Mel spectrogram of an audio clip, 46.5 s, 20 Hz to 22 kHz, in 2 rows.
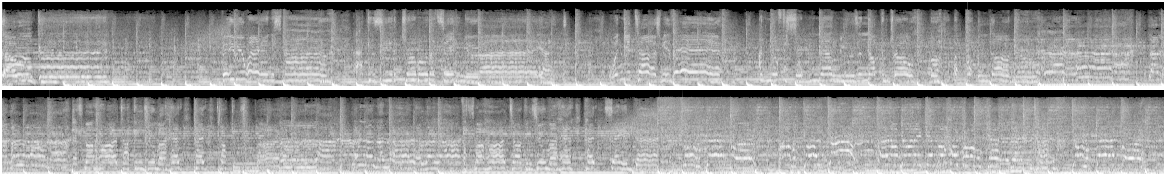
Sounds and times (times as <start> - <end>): Pop music: 0.0 - 46.4.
